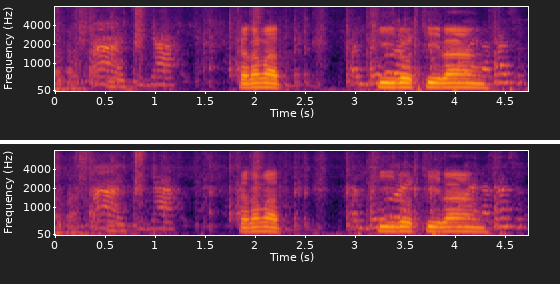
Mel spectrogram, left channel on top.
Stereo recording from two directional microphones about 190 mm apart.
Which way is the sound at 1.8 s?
15° left (ahead or behind).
